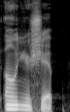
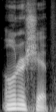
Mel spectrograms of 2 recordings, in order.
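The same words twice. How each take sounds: First: "ownership" slipped into "own-your-ship"; "ownership" wrongly said as own-YOUR-ship; mispronounced slip. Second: "Ownership" said as OWN-er-ship; "Ownership" cleanly corrected, no "your" sound; corrected pronunciation. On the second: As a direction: say "Ownership" with a short "er" in the middle. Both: Real, not acted. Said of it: "excuse me".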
